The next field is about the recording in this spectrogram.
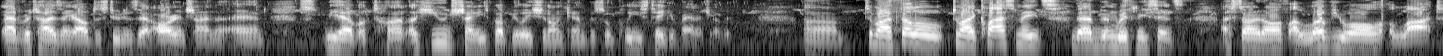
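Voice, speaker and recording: A man with an unremarkable speaking voice talks at a moderate pace and a fairly high pitch, with ordinary pitch variation and big swings in loudness. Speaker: university student. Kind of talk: farewell address to classmates.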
